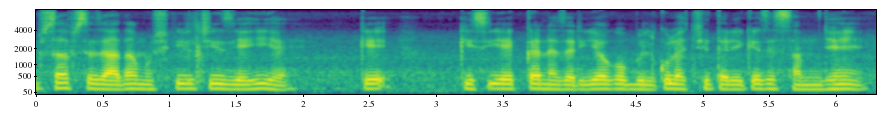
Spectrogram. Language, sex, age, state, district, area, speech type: Urdu, male, 60+, Maharashtra, Nashik, urban, spontaneous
